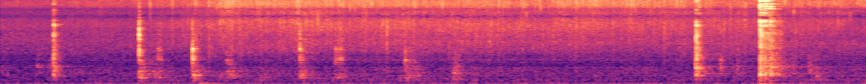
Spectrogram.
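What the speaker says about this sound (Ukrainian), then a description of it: "цибулька смажиться" Quiet cooking sounds with intermittent clicks and clatters, like utensils stirring in a pan, over a faint steady sizzle of onions frying; no talking.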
